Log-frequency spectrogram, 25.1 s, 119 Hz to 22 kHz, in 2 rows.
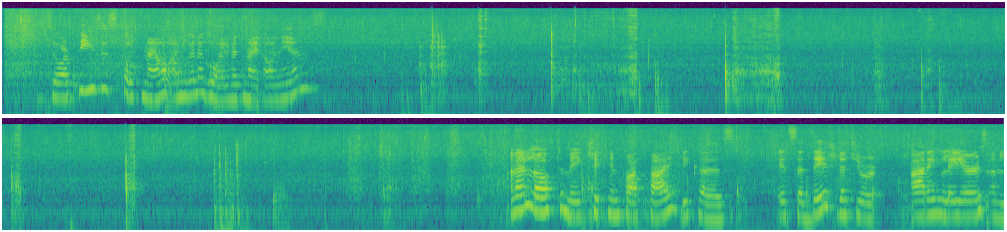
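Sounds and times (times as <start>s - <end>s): food sizzling in a pan: 0.0s - 25.0s
onion scraped from cutting board: 6.9s - 8.1s, 9.0s - 9.8s, 12.6s - 12.8s
utensil knocking and scraping pan: 9.0s - 9.8s.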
